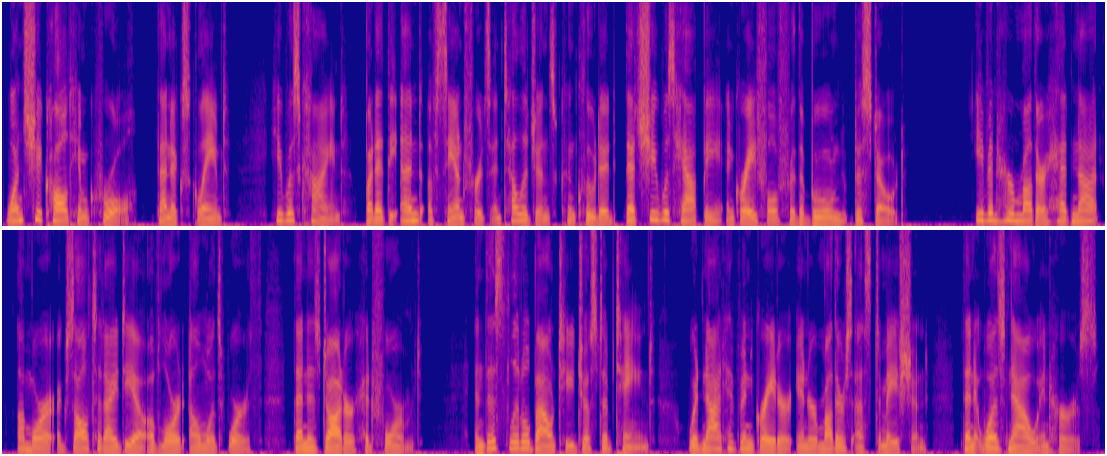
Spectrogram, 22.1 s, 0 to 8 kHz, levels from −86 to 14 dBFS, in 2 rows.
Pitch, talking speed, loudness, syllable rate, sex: 195 Hz, 180 wpm, -20 LUFS, 5.3 syllables/s, female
